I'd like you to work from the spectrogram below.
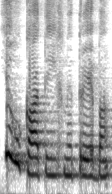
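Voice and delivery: ordinary delivery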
